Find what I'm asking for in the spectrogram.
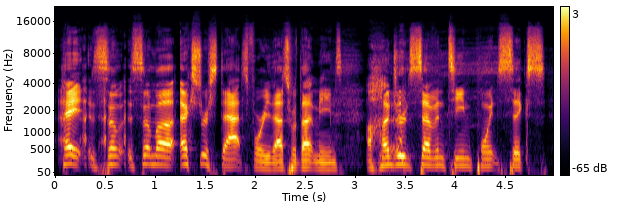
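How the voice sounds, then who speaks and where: A man's voice: a little high, moderate pace, sharp tone, no echo, clean studio sound. Upbeat man rattling off football stats. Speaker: co-host of a high school football stats show. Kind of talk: casual sports chat.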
